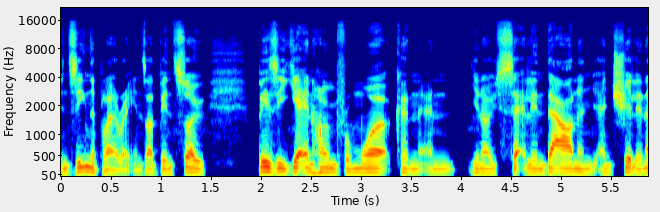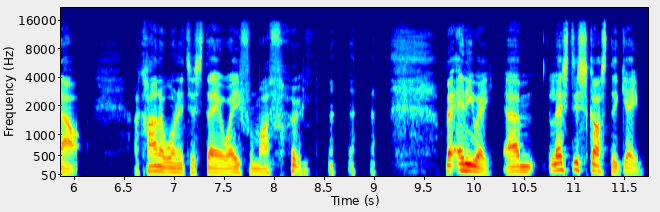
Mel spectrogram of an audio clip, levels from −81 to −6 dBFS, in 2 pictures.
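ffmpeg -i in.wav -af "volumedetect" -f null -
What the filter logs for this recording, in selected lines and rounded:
mean_volume: -24.1 dB
max_volume: -6.2 dB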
